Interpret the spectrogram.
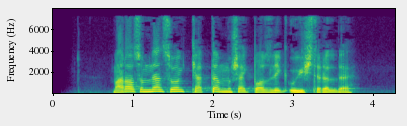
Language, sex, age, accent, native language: Uzbek, male, 18-24, Surxondaryo, Uzbek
